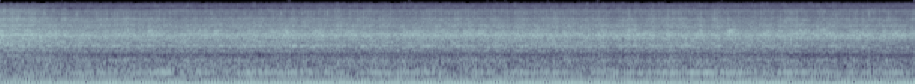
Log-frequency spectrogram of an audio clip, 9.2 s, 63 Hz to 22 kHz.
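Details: BMW E34 TDS at idle after its first service in over ten years, with a new water pump, belts and most pulleys: steady, even diesel clatter, about three beats a second, with no squeal or rattle from the belt side.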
